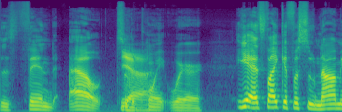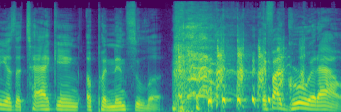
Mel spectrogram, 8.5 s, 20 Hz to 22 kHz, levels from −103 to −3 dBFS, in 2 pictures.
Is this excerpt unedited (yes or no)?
no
